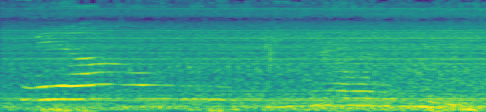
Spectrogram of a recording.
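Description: A small child imitating a cat, producing a few thin rising meow-like cries over a quiet room with faint background murmur.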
